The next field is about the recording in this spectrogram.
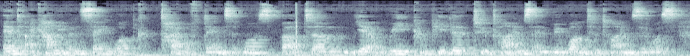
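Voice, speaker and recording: A chatty young woman in her late twenties answers viewer questions in an upbeat, joking way. Her voice sits slightly low, and she is picked up from a distance in a strongly reverberant room. Faint hiss runs underneath. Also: steady tone, moderate pace. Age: 20s. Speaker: pole dance instructor. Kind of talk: casual Q&A vlog.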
